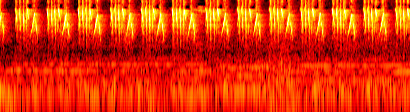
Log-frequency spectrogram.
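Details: Sunda warbler (ciblek gunung) in vigorous song for training other birds: a long unbroken run of high, fast chirping phrases repeated about twice a second, each with quick upward-sweeping notes, steady hum beneath.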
